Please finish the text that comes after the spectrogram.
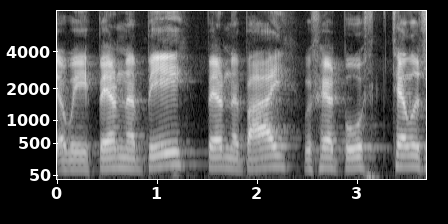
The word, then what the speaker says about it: Bernabei: Bernabei, Alexandro Bernabei. What is easy in Spanish is that you just need to pronounce what you read.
